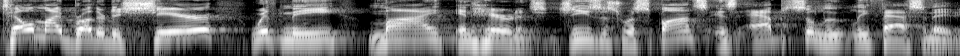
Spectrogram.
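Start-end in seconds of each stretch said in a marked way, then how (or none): 0.0-4.1 put-on angry shout, higher pitch. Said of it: "So he yells out at Jesus".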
